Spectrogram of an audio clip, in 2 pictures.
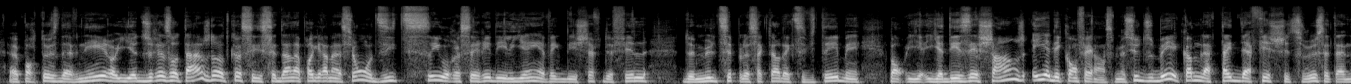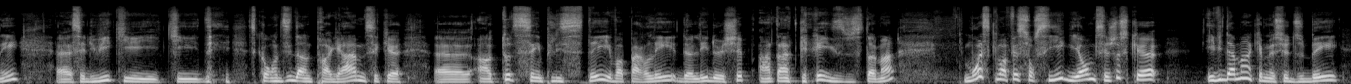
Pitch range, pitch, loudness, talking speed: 130-180 Hz, 150 Hz, -16 LUFS, 220 wpm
